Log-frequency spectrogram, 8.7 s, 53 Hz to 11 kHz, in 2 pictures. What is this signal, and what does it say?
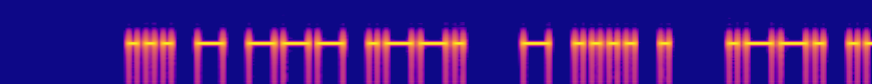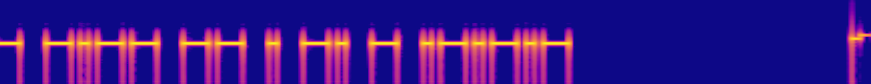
Morse code, heard as a keyed tone, about 28 wpm, 700 Hz. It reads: STOP THE PAYMENT.
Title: Sentences from Top 1200 Words 28wpm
